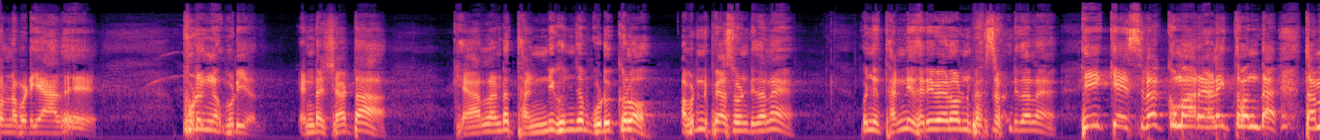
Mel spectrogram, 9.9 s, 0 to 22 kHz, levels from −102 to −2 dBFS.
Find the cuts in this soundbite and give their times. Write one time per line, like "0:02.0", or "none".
0:02.1
0:08.0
